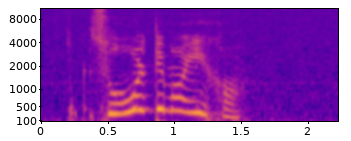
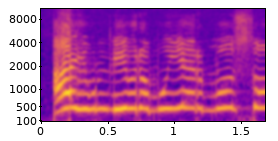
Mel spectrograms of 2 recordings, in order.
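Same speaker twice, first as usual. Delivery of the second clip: fervent preaching; 7 semitones higher, 14 dB louder than usual. Acted. Preaching at full force.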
